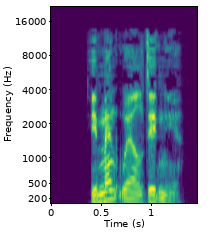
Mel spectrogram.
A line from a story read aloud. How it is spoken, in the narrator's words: Cooper asked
